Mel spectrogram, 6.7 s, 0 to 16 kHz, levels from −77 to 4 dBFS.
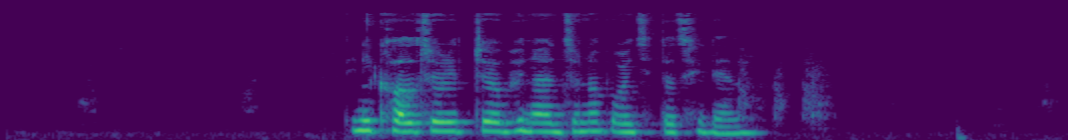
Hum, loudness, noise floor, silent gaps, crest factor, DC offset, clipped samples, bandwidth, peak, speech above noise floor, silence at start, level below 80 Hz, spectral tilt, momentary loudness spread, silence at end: none; -25 LUFS; -72 dBFS; none; 22 dB; under 0.1%; under 0.1%; 11.5 kHz; -6 dBFS; 48 dB; 2.2 s; -68 dBFS; -5.5 dB/octave; 11 LU; 1.9 s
